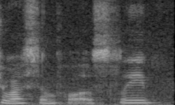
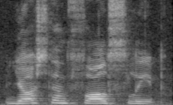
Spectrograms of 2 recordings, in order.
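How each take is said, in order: First: Said in the usual way. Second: "fall asleep" punched louder; emphatic repeat. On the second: Shown as a demonstration. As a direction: repeat it pointedly, hitting "fall". Repeats line mocking its wording.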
